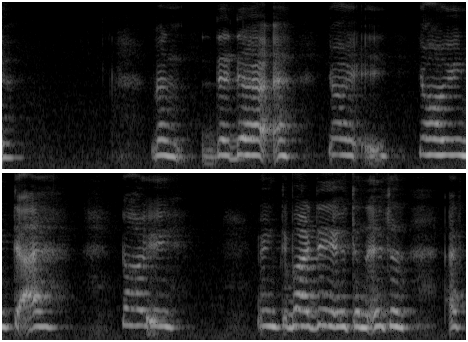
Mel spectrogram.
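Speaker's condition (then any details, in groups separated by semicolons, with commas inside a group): Dyskinetic cerebral palsy; dyskinetic form, severe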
